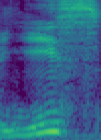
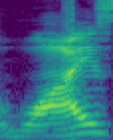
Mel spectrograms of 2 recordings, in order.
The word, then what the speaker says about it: Ys: because I mentioned that it's called Yeast and not Wise like he says, there are comments and especially multiple sources on the internet that I could back up that he got the pronunciation of the game wrong. I mean, if you'd think a sponsor would care about their product being promoted correctly, that they would give him the proper pronunciation of the game. Like, it's not pronounced Wise.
